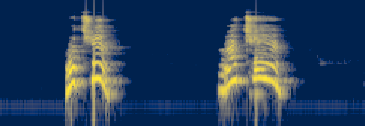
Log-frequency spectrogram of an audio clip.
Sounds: Sniff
